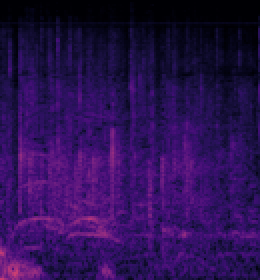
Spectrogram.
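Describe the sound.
A group of people claps steadily, a dense, even patter of applause lasting a few seconds, with faint voices mixed into the clapping.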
